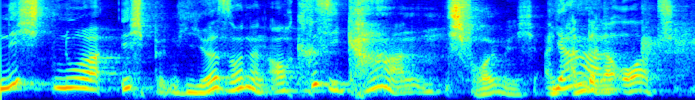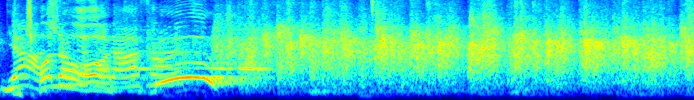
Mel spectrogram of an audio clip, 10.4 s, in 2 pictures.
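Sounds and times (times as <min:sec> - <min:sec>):
speech: 0:00.0 - 0:07.4
applause: 0:04.5 - 0:10.4.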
